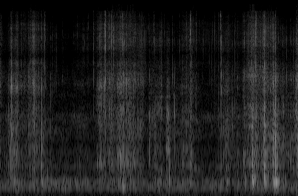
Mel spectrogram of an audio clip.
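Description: Plastic product packaging crinkles and crackles while being cut open during an unboxing of a GB Boy Colour handheld console, a close, continuous rustle with irregular louder bursts and no talking.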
